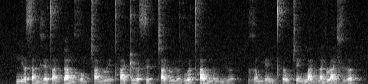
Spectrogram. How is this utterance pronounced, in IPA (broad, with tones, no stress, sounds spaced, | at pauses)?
n i˧˥ ə̯ s a˧ n ɣ ɛ˧˥ t̪ a˨˩ j ɗ a˧ n ɣ o˨˩ m c a˨˩˨ ŋ ɹ e˨˩˨ t̪ʰ a˧˥ j ʈ ɨ˧ ə̯ s ɨ˦˥ t̚ c a˨˩ j ɹ ɨ˨˩˨ ə̯ j u˧˥ ə̯ t̪ʰ a˧ w n ə˨˩˨ w ɲ ɨ˨˩ ə̯ | ɣ ə˨˩˨ m j e˨˩˦ n t̪ʰ ə˨˩˦ w c e˨˩˦ n w a˨˩ j n a˧˥ j ɹ a˧˥ j ɣ ɨ˧˥ ə̯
